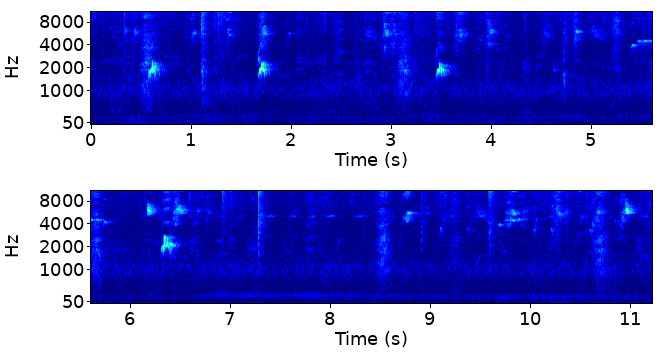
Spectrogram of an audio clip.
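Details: European bee-eaters kept in captivity give short, bright calls, four spaced at irregular intervals of one to three seconds, over a steady low hum with frequent clicks and rustling noises.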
